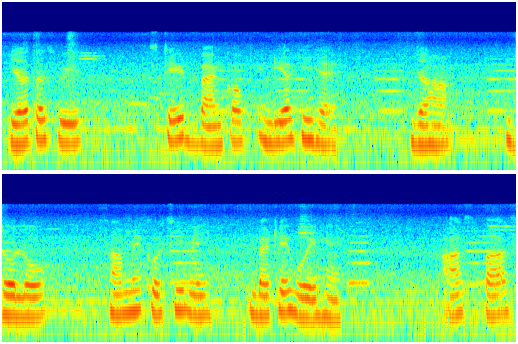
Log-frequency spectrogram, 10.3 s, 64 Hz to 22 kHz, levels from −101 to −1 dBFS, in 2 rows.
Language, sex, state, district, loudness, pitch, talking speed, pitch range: Hindi, male, Bihar, Jamui, -27 LUFS, 165 Hz, 115 wpm, 155-180 Hz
